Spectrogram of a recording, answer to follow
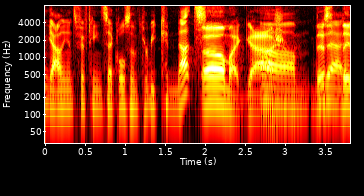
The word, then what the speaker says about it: Knut: the audio book uh a rare error by Jim Dale an uh pronounces uh knuts as NES oh uh which I think is kind of interesting because it just like also feels like a kind of wizardy like word I like that the word canuts is like you pronounce the k yeah like that's very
